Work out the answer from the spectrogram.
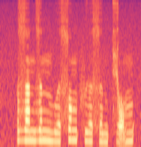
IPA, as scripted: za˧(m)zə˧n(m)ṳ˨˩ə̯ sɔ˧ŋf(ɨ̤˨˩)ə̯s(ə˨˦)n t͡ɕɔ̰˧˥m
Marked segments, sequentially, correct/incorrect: incorrect: n, correct, correct, incorrect: ə̤˨˩

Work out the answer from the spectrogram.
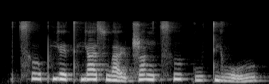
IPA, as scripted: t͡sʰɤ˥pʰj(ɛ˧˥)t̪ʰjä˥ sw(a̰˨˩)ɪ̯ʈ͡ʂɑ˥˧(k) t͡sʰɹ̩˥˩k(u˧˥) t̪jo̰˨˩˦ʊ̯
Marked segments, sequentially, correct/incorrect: incorrect: ɛ˥˩, correct, incorrect: ŋ, correct

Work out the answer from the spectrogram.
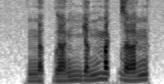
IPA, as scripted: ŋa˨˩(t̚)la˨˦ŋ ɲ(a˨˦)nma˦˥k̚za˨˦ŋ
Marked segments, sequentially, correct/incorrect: correct, correct

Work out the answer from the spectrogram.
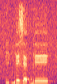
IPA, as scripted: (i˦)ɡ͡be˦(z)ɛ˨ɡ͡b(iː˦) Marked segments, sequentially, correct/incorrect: correct, correct, incorrect: eː˦

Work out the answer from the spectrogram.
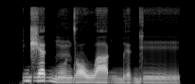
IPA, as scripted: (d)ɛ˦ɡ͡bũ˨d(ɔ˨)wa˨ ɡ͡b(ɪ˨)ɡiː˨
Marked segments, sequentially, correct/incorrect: incorrect: d͡ʒ, correct, correct

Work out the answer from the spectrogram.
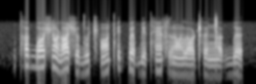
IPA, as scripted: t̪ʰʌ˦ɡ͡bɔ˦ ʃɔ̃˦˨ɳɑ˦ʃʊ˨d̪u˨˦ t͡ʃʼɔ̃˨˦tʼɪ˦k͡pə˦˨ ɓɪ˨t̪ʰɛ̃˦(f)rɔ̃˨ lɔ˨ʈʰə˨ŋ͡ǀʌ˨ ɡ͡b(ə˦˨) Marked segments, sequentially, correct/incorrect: correct, correct

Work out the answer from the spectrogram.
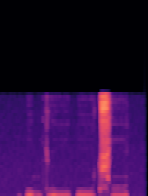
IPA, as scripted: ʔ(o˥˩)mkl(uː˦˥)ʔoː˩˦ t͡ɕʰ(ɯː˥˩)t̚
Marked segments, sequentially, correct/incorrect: incorrect: o˨˩, correct, correct

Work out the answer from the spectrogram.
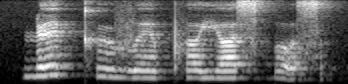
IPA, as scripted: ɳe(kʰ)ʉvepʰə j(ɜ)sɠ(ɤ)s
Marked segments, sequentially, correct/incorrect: correct, correct, correct

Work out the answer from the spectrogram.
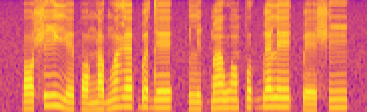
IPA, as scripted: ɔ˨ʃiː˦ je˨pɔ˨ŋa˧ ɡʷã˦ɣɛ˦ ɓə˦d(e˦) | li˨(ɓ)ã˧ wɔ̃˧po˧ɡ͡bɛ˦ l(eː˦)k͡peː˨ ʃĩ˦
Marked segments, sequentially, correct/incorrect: correct, incorrect: ɡ͡b, correct

